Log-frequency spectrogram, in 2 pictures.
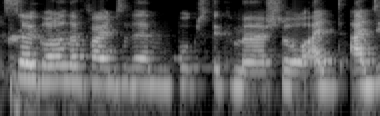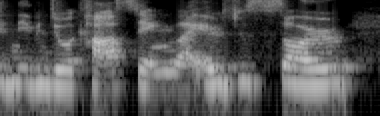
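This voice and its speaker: Hardly pausing, a woman with an Australian accent speaks at a fairly quick pace and medium pitch, with big swings in loudness over noticeable background noise. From Australia, Brisbane. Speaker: model and actress. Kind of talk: interview chat. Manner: animated.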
